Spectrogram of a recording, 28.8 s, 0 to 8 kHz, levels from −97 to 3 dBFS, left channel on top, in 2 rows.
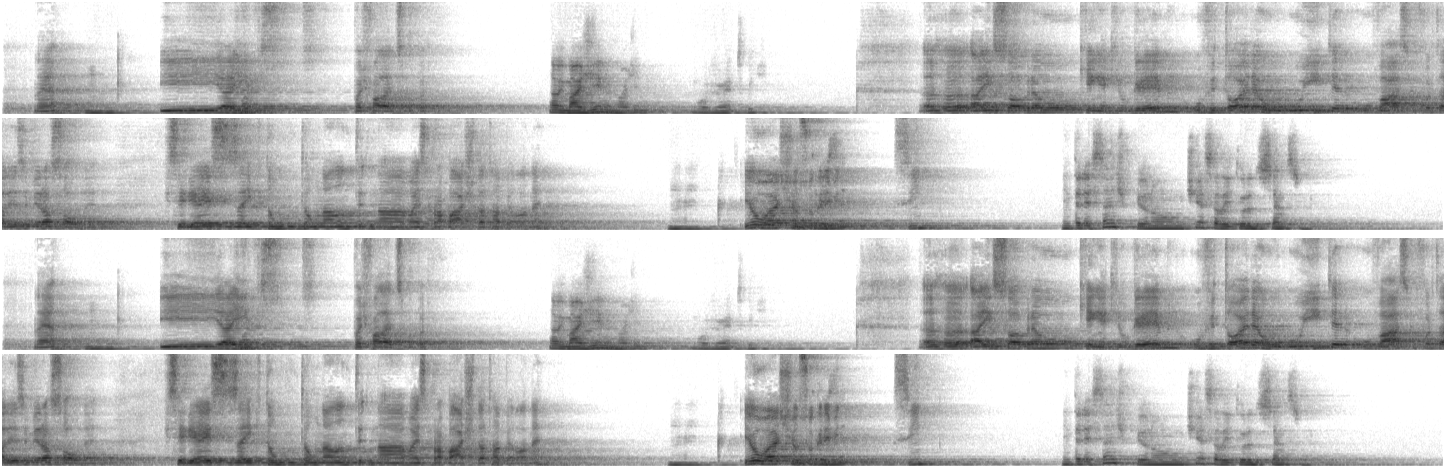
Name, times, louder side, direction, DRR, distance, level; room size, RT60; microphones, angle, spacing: voice 1, 0.3-0.6 1.6-2.7 3.0-3.1 3.5-4.3 8.6-8.8 9.2-15.4 16.0-19.9 21.8-22.9 23.3-23.7, right 1 dB, 30° right, 4 dB, 0.8 m, -21 dB
voice 2, 0.8-1.2 2.2-2.5 5.5-6.5 6.9-7.6 21.1-21.5 22.3-22.9 25.0-27.5, left 1 dB, 15° left, 9 dB, 0.4 m, -25 dB
17.0 x 6.2 x 8.0 m, 2.5 s
head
